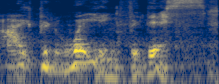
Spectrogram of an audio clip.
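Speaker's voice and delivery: acted-out, slow, swooping, visceral bloodthirsty relish savouring each word. Imitating a man's line with mock bloodthirsty eagerness. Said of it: "just like the visceral, just bloodlust in his voice".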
